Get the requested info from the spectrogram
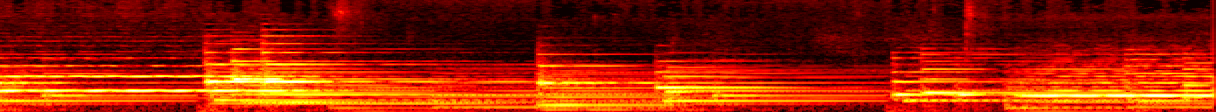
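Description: Bassoon and piano playing classical chamber music: the bassoon holds long notes over piano chords that ring and fade, with a new chord or note change about every one to two seconds.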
